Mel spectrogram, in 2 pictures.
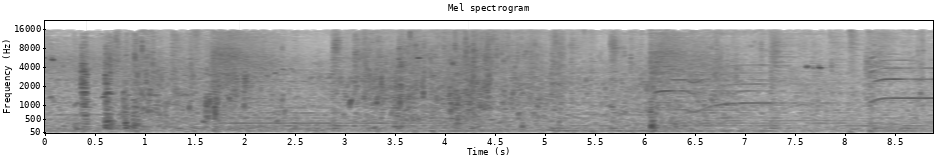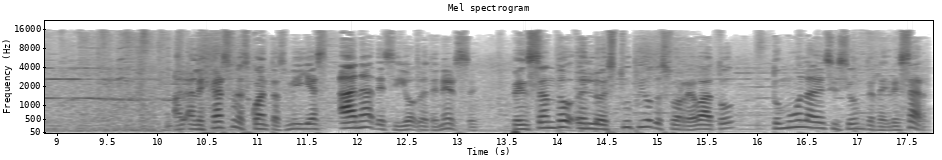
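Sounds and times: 
water sloshing and splashing as a small boat is rowed out to sea: 0.0s - 10.7s
speech: 10.2s - 17.7s.

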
